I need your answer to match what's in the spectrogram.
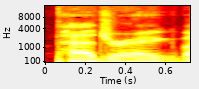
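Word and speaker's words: Pádraig: It's a Padraig, by the way. There's a golfer. Anyway, it's a pretty. – I didn't want to butcher it a second time. – It's an Irish name.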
